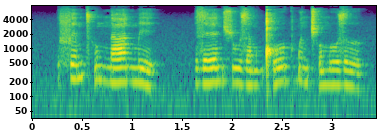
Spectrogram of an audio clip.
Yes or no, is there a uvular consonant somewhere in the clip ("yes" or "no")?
no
